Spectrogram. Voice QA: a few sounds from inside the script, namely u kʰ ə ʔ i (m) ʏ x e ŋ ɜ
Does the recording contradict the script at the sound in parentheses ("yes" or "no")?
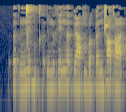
no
